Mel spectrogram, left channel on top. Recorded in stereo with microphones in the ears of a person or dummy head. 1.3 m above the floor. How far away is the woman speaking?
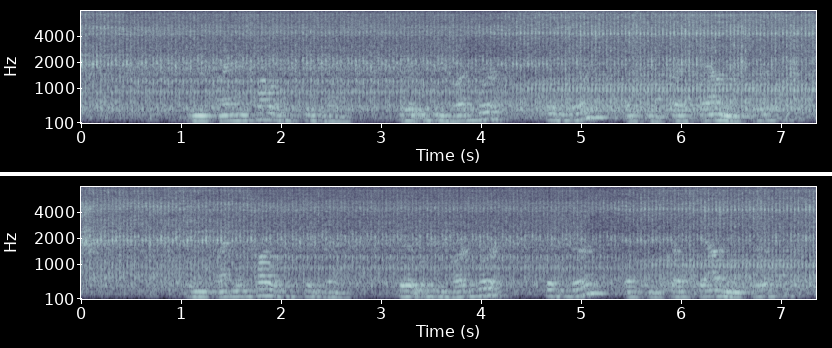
About 4 m.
